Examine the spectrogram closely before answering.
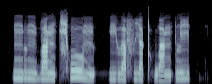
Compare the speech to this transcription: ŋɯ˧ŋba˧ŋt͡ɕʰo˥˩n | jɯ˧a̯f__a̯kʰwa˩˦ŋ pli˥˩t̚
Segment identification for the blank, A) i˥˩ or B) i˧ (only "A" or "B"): B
